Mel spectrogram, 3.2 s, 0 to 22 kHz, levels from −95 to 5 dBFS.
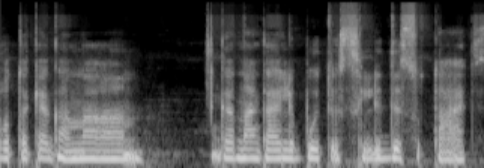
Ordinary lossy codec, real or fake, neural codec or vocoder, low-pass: Opus, 24 kbps; fake; vocoder, 48 kHz, 128 mel bands, Vocos; 19.8 kHz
